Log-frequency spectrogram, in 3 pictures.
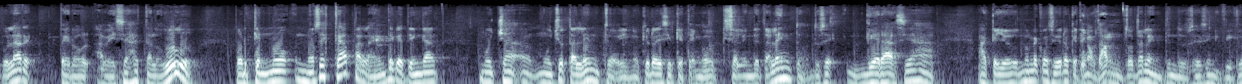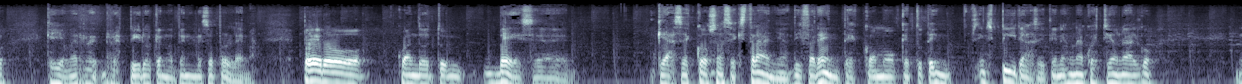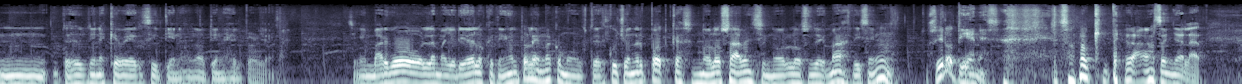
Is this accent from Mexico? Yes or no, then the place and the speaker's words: no; Venezuela; que yo que soy venezolano tengo que pararlo para respirar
